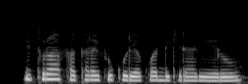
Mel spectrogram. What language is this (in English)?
Kikuyu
